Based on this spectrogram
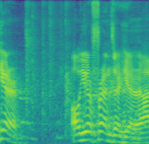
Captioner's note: Belarusians clapping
